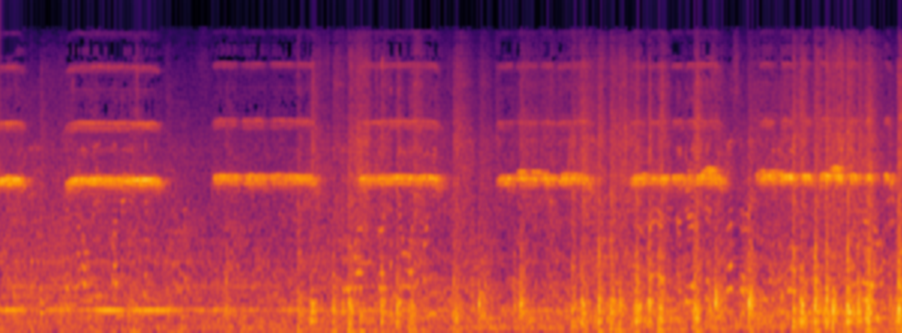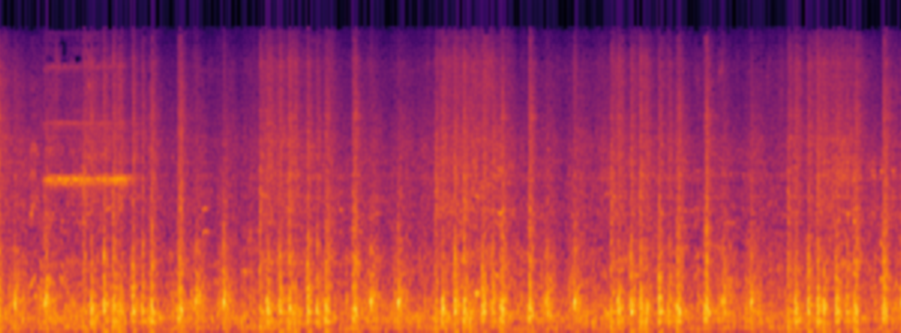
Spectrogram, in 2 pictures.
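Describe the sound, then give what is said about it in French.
A TGV high-speed train departs with a broad rolling rumble and rhythmic rail clatter that thickens and grows louder, while a string of high, evenly spaced beeps sounds over the first half. “Voilà le TGV qui part.”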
